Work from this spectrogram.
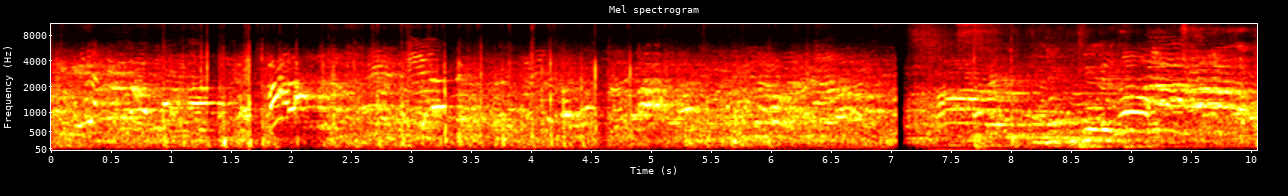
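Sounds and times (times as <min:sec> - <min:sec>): running footsteps on pavement: 0:00.0 - 0:07.0
children shouting and chattering: 0:00.0 - 0:10.0.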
